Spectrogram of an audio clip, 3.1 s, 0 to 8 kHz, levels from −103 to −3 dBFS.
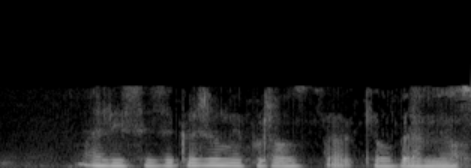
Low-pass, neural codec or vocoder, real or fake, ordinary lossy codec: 7.2 kHz; codec, 16 kHz, 0.9 kbps, LongCat-Audio-Codec; fake; AAC, 16 kbps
